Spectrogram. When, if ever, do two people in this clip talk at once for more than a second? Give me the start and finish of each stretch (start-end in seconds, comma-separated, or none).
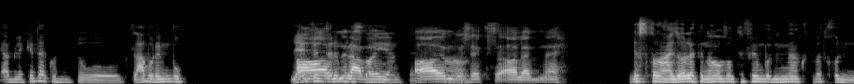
3.0-4.7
